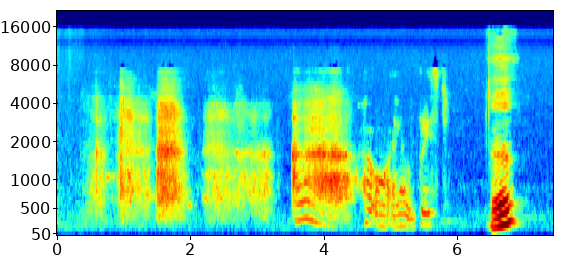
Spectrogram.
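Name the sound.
heavy breathing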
